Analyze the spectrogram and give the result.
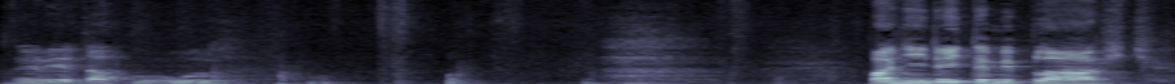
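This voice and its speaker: Clever, impudent slave for stage comedy, played by a man; higher male voice, pleading servility, distant noisy recording. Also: steady tone, fairly bright tone, roomy sound, natural voice. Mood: weary bargaining. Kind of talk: live comic stage acting. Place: theatre stage, recorded from far off.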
